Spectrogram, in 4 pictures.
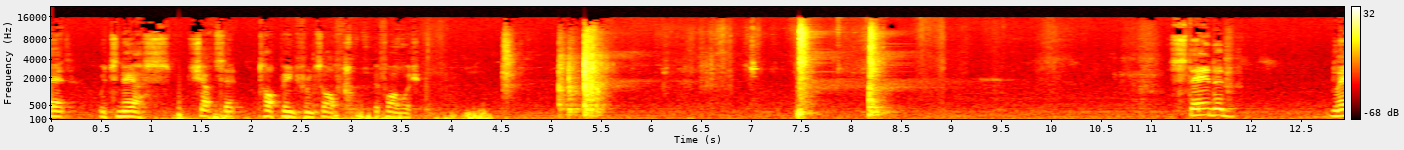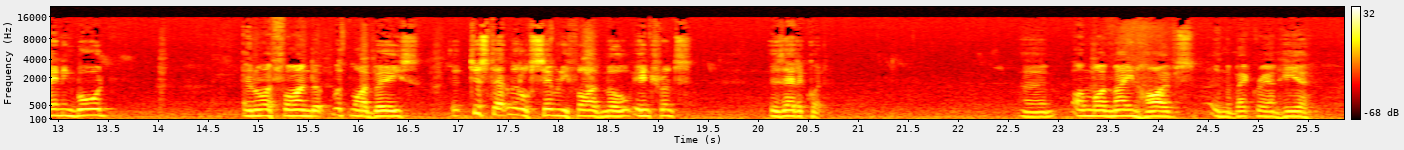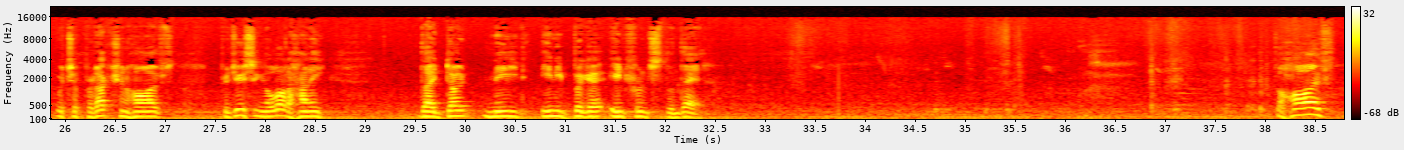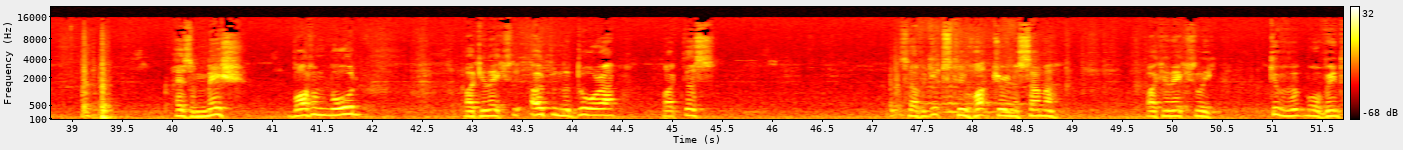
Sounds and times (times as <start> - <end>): Speech: 0.0 - 3.8, 11.2 - 11.9, 12.8 - 13.6, 14.8 - 19.4, 20.1 - 20.7, 22.6 - 28.6, 29.5 - 32.5, 38.1 - 38.7, 40.0 - 42.0, 42.9 - 45.5, 47.2 - 49.0, 49.7 - 51.7.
